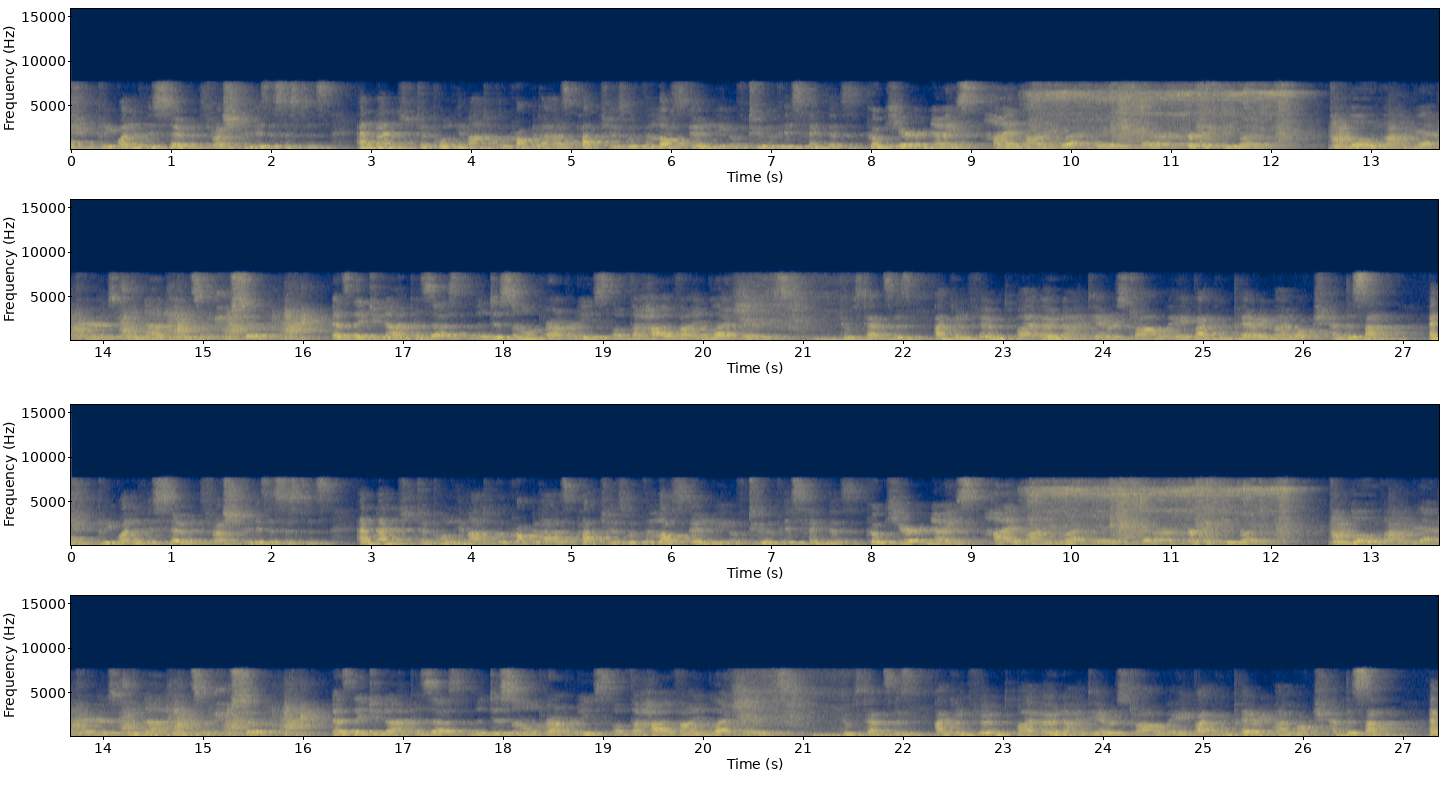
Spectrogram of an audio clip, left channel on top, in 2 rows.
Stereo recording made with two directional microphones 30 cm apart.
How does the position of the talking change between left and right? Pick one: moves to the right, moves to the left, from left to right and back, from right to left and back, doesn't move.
doesn't move.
